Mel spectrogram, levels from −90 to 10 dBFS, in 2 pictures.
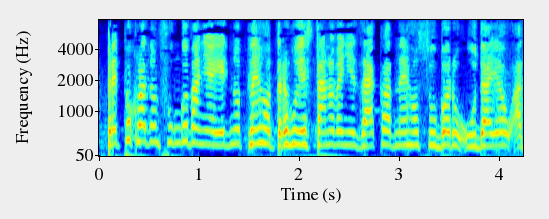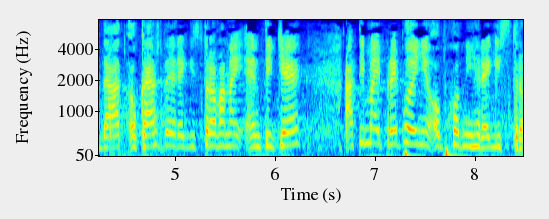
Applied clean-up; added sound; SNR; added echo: none; none; none; none.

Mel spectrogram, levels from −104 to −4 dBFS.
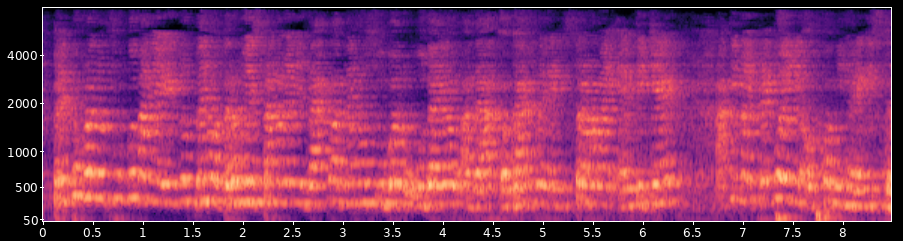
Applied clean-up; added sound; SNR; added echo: none; none; none; reverberation time 0.7 s.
